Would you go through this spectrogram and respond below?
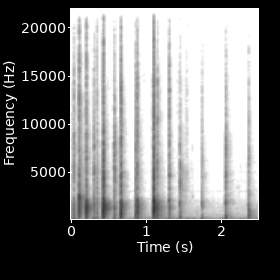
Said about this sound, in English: Claps all around.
